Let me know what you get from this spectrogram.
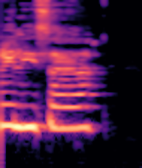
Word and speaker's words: Elissa: So growing up, the way that I heard my name pronounced was Elisa. – Bonjour, Elisa. – Oui, exactement comme ça. So like in English, the closest approximation would be like Alisa.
